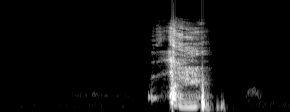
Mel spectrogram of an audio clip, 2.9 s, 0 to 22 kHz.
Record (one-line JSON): {"cough_length": "2.9 s", "cough_amplitude": 32768, "cough_signal_mean_std_ratio": 0.25, "survey_phase": "beta (2021-08-13 to 2022-03-07)", "age": "18-44", "gender": "Male", "wearing_mask": "No", "symptom_runny_or_blocked_nose": true, "symptom_fatigue": true, "symptom_change_to_sense_of_smell_or_taste": true, "smoker_status": "Never smoked", "respiratory_condition_asthma": true, "respiratory_condition_other": false, "recruitment_source": "Test and Trace", "submission_delay": "1 day", "covid_test_result": "Positive", "covid_test_method": "RT-qPCR"}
